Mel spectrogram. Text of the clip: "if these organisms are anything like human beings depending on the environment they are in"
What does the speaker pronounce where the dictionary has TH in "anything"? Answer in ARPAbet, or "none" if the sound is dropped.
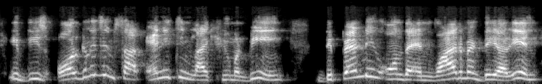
T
